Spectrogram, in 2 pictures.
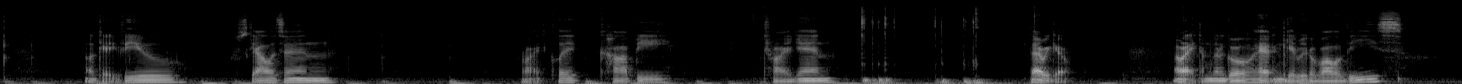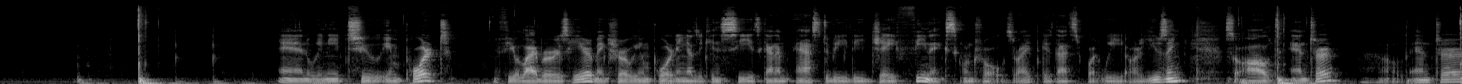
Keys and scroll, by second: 9.8 super+v, 27.5 alt+Return.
